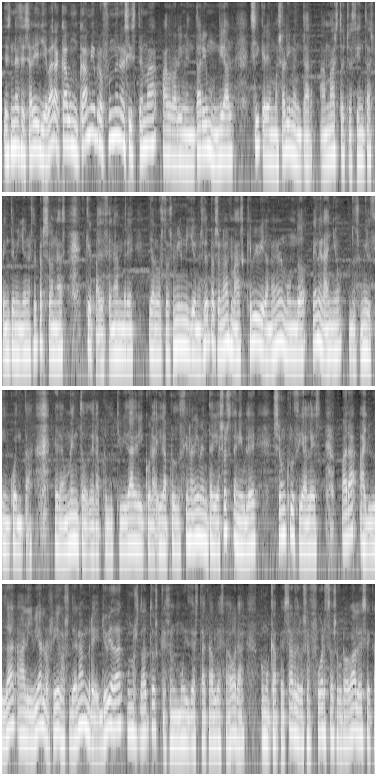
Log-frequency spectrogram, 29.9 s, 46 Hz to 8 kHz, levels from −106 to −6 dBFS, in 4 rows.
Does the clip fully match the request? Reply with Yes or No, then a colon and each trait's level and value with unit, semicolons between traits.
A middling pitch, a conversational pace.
No: low, 120 Hz; average, 170 wpm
